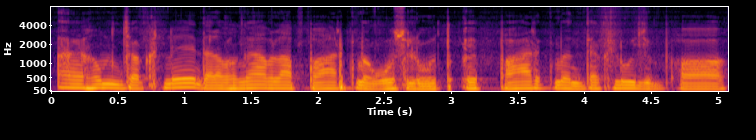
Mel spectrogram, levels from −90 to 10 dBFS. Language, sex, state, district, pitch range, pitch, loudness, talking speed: Maithili, male, Bihar, Madhepura, 105-120 Hz, 110 Hz, -14 LUFS, 200 wpm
